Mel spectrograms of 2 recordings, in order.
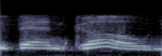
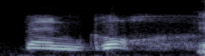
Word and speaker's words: Van Gogh: Well, and they say Van Gogh, not Van Gogh. Van Gogh. I have a Dutch friend. He's always telling me I'm mispronouncing it, even when I try to pronounce it like he does. But it's Van Gogh.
